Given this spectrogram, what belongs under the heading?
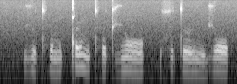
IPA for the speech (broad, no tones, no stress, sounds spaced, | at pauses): ʒ ʉ tʰ ø m ǃ ø m tʰ ɵ t ʒ õ | s ʉ t ɹ ʉ m d͡ʒ o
